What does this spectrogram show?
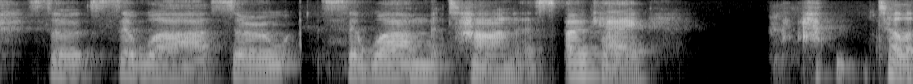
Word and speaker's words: Sewar: Siwa. Siwa is actually pronounced Siwar.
